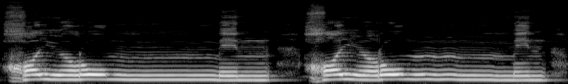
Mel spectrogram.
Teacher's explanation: خا کو پور کر کے پڑھنا ہے، اس لیے حروف مستعلیہ میں سے ہے۔ یا ساکن سے پہلے خا کے اوپر زبر ہے، تو یا ساکن سے پہلے زبر ہو تو یالین ہوگا، اس کو نرمی کے ساتھ ادا کرنا ہے۔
